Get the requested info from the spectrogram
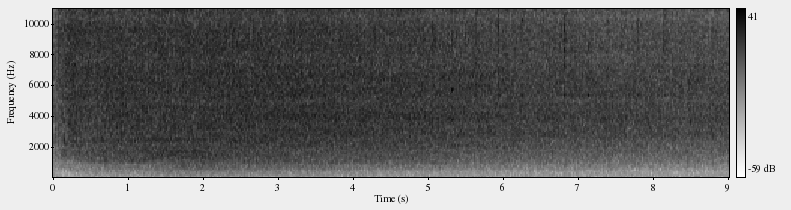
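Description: Fish-sauce marinade poured into hot oil around fried fish steaks in a wok, setting off a loud, sudden hissing sizzle that eases slowly as the liquid boils.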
